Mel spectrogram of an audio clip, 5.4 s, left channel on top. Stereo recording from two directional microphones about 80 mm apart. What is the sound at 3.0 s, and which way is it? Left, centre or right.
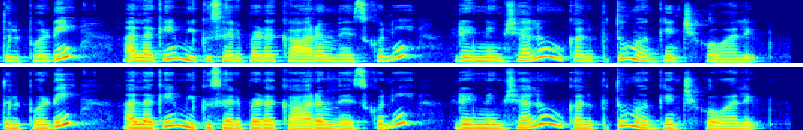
Speech, right.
